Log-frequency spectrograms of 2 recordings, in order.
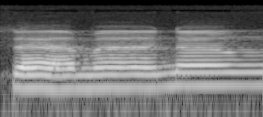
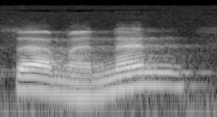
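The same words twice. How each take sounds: First: The final n is hidden with a heavy nasal sound. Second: The final n is pronounced clearly. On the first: "ikhfa di sini dengan tebal"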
